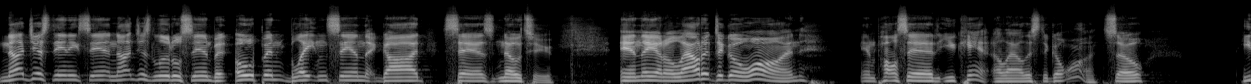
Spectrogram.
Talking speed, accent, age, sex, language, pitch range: 175 wpm, American, 40-59, male, English, 150-195 Hz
